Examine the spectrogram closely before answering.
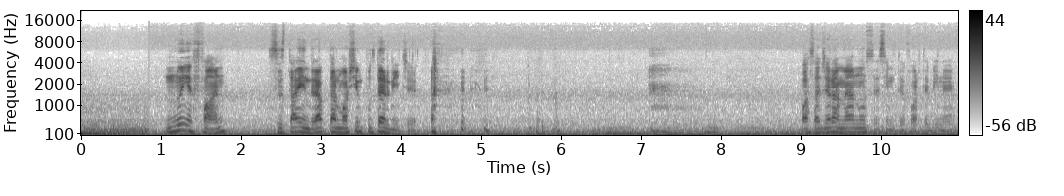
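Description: A man talks casually and cheerfully close by inside a car.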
